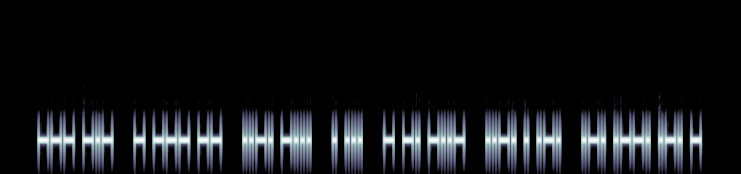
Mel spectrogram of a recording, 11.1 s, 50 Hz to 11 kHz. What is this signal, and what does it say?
Morse code, heard as a keyed tone, about 25 wpm, 700 Hz. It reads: OK TOM FB ES TNX FER RPRT
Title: Practice QSO - Exchange 2 - Info - 25wpm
